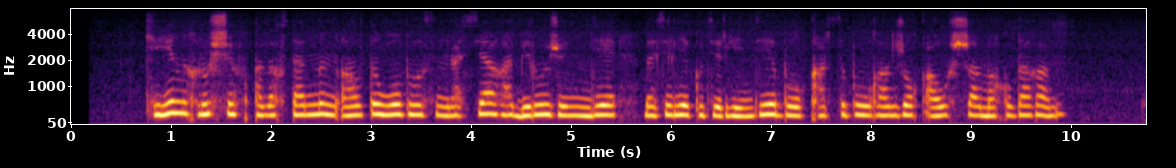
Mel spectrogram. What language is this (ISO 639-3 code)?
kaz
